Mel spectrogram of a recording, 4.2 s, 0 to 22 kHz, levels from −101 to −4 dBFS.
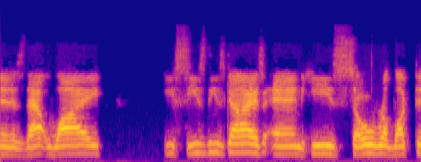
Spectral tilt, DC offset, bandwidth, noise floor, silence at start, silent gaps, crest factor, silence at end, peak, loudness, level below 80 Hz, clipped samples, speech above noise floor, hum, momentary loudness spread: -5 dB/octave; under 0.1%; 9.8 kHz; -77 dBFS; 0 s; none; 16 dB; 0 s; -6 dBFS; -21 LUFS; -74 dBFS; under 0.1%; 55 dB; none; 12 LU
